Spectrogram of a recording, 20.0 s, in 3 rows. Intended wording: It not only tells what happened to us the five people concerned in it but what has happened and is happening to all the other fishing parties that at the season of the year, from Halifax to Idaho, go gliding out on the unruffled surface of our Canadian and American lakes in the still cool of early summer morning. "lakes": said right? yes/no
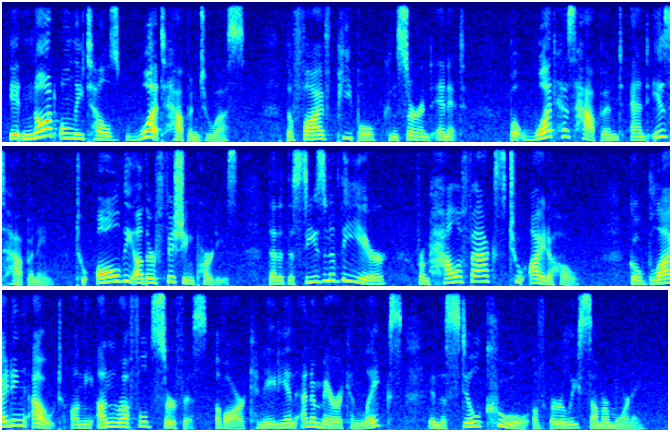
yes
